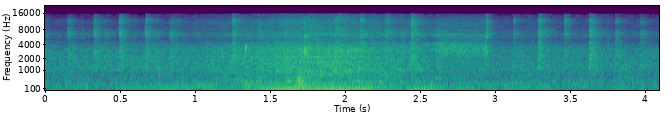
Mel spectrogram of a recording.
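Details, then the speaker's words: Known-good washing machine torque motor, removed from a fully automatic washer and bench-tested on mains phase and neutral: short smooth low hum swelling for about a second with a single click as it pulls in; normal. "വലിഞ്ഞകത്തേക്ക് പോകുന്ന കേട്ടോ, torque motor വലിഞ്ഞകത്തേക്ക് പോയി. ഇത് നല്ല torque മോട്ടറാണ് കേട്ടോ, sound കേൾക്കുന്നുണ്ടോ?"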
